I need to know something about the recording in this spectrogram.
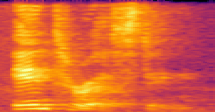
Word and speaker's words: interesting: common way would be interesting you completely omit the e and this becomes interesting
